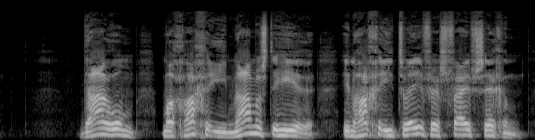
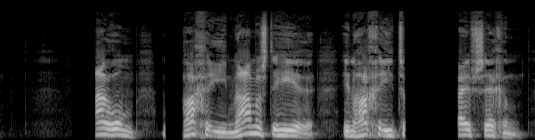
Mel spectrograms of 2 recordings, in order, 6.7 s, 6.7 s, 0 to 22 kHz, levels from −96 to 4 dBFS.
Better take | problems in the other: first | audio cutting out; at 1 s, at 2 s and at 5 s for 0.5 s

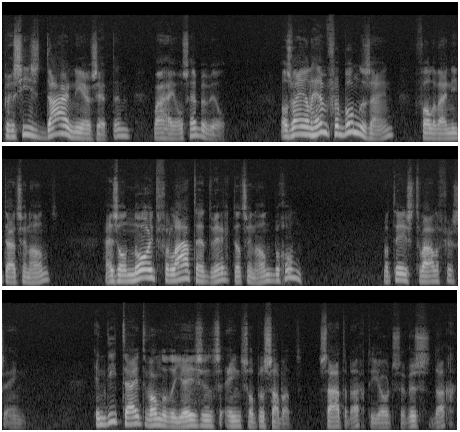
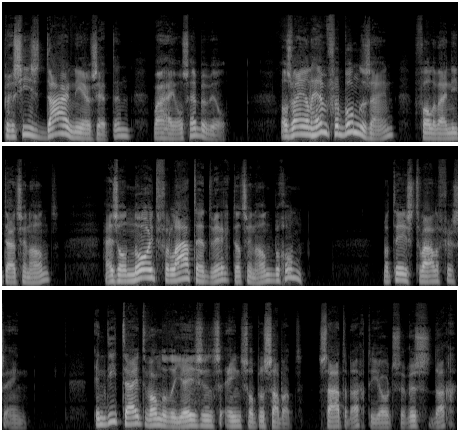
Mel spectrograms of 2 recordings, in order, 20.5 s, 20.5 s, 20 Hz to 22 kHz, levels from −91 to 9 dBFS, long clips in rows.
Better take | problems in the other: second | hiss; faint; throughout; 30 dB below the speech

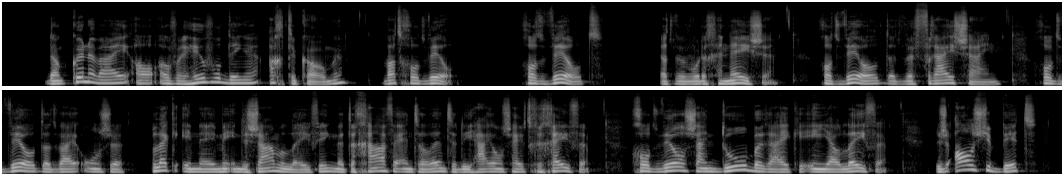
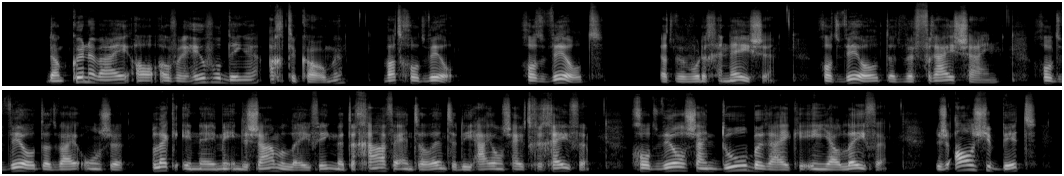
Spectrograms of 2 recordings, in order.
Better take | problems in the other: first | thin; somewhat; fading below 300 Hz

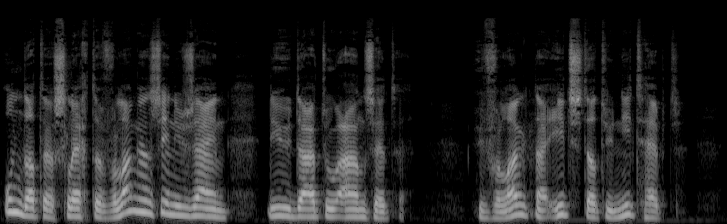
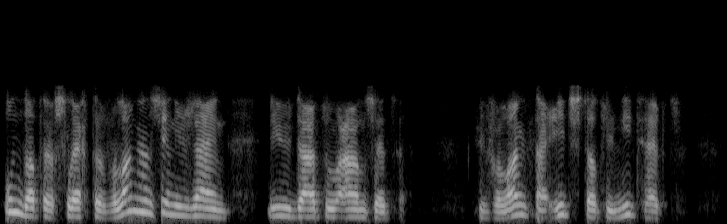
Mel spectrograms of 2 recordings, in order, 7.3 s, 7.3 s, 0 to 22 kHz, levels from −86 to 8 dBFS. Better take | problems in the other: first | phone-call audio; poor line; nothing above 3.5 kHz

